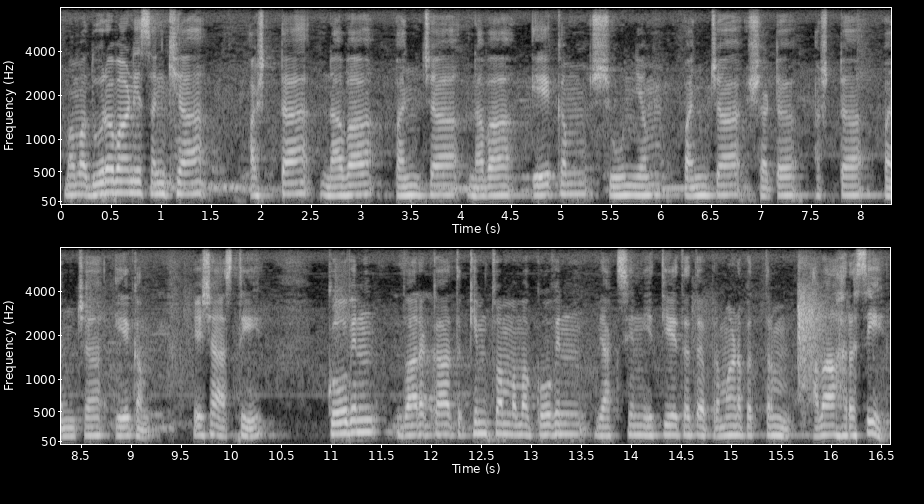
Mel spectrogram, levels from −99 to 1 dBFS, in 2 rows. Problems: constant background noise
